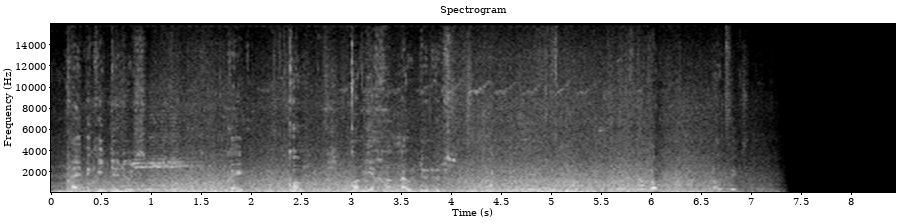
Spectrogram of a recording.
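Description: A man talks softly to a dog close by.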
